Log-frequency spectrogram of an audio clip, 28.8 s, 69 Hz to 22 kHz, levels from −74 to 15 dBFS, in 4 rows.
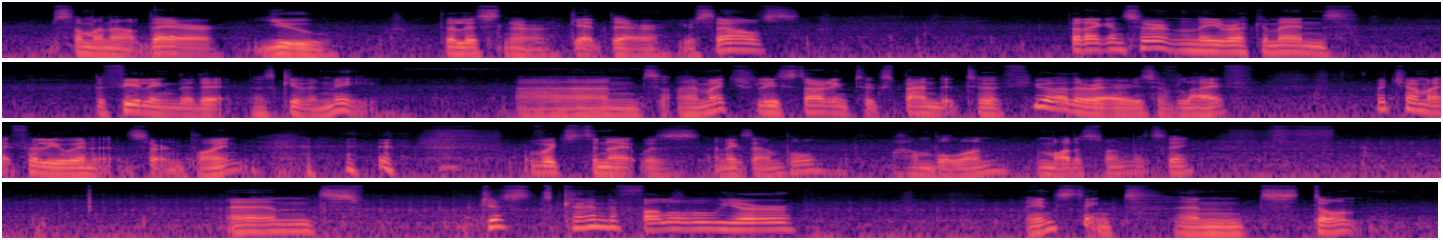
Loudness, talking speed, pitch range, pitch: -19 LUFS, 140 wpm, 90-125 Hz, 105 Hz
